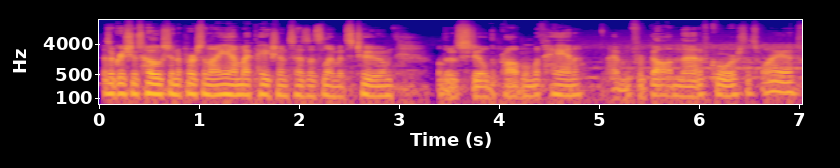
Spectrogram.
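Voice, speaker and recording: A man reading horror visual novel narration aloud as a let's player, in an expressive, dramatic storytelling style. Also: mid-range voice, fast, gravelly, slight background noise.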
